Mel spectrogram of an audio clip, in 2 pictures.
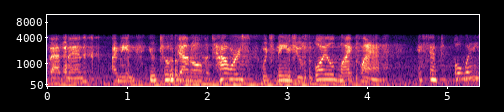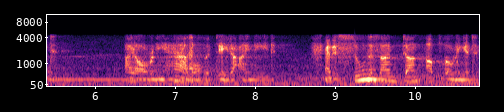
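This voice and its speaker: Smug villain over a tinny radio. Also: male voice, on the high side, background noise. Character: smug intellectual male villain, condescending schemer and information broker. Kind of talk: video game voice acting. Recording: tinny band-limited comms line, music behind.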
